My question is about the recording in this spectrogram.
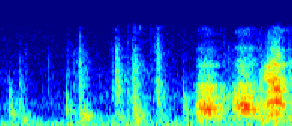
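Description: A large dog barks as it charges into a cabin room, a run of sharp barks that grow louder and more insistent toward the end.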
